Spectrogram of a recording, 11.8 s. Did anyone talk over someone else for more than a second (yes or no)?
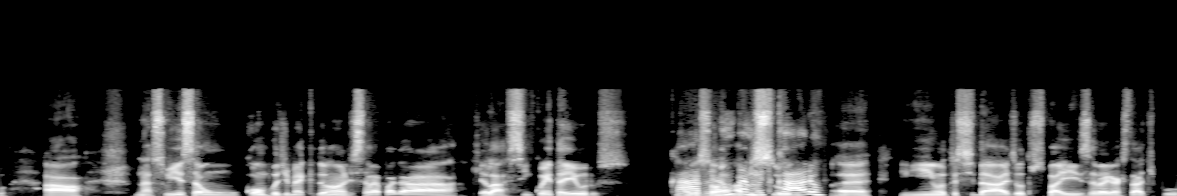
yes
